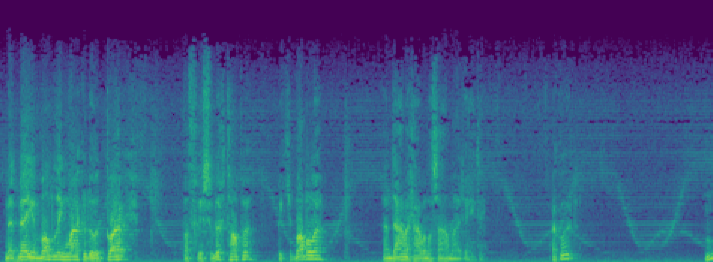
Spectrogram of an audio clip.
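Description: An actor playing an insistent, placating psychiatrist in a radio drama, reasoning and coaxing in speech. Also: male voice, medium pitch, animated, moderate pace, long pauses, fairly bright tone, faint music behind, lightly acted. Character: male psychiatrist, placating and insistent, defending his methods.

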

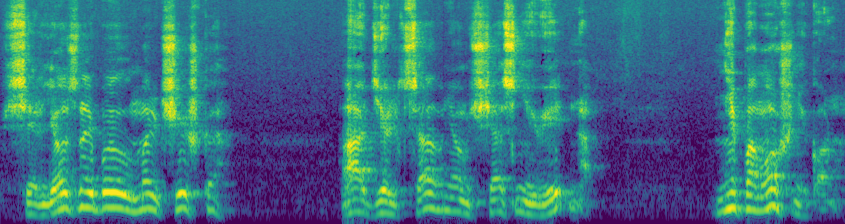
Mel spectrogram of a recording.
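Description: An actor playing a stern, grumbling old merchant father in a radio drama, gruff and reproachful. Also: on the high side, lively intonation, slow pace, long pauses, darkish tone. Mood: grumbling, scornful. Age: older. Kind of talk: Soviet radio drama acting.

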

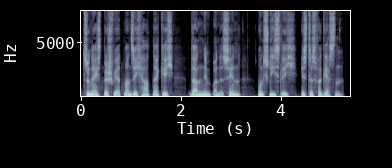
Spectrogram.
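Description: A man narrating a radio play in a measured, sober way. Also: fairly low pitch, darkish tone, no echo, studio quality.

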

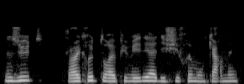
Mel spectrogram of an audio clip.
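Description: Male actor as a street-smart young rebel; rapid, slangy, higher voice, dry lo-fi take. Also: flat delivery, no echo, lightly acted. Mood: casual. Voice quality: casual slang, hesitant fillers. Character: young male Nikean resistance fighter, brash and slangy.

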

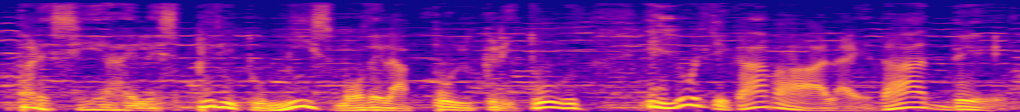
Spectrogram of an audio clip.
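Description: A man's voice: deep voice, huge pitch swings, normal speed. A man narrating a literary radio novel in a theatrical storytelling manner. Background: music.

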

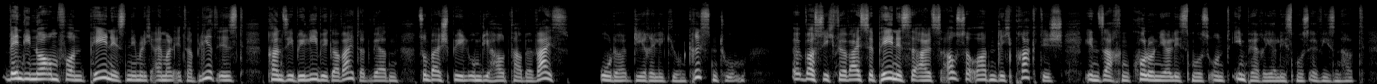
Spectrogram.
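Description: A woman's voice: mid-range voice, brisk, dry recording, studio quality, lightly acted. A woman playing an ironic, matter-of-fact narrator, delivering scripted satire.

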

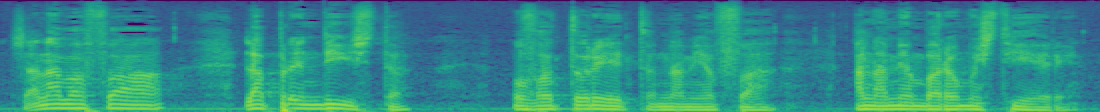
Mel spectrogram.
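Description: A man's voice: lowish voice, fairly even intonation, fairly quick, close to an everyday voice. An actor playing an old working-class factory man with a central Italian accent from northern Lazio, rambling and confiding as he reminisces in a theatrical monologue. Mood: reminiscing. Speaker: stage actor.

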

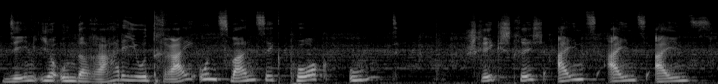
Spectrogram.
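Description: A man hosting a live radio show, speaking haltingly and playfully repeating himself. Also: high voice, expressive, faint music behind.

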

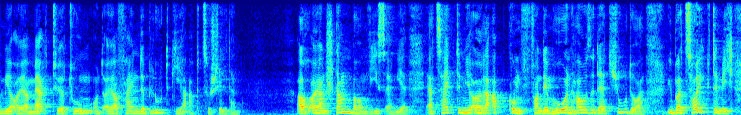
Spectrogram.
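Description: A man's voice: on the high side, close to an everyday voice. Man playing fervent young nobleman in echoing room. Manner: declamatory, impassioned, solemn. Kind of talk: classic German verse drama, declaimed radio acting.

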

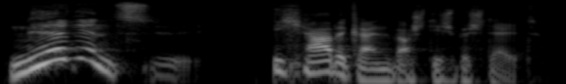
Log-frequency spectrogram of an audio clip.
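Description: A man's voice: a little high, huge pitch swings, measured pace, exaggerated voice. An actor playing a pedantic, aloof male scholar in a radio drama, curt, precise and self-important. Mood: irritated.

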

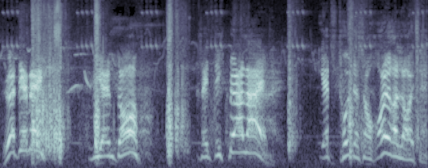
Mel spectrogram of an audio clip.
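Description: Bitter village blacksmith, very high raised voice, creaky edge, scornful harangue, noisy background. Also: male voice, lively intonation, measured pace, heavily acted. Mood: scornful defiance. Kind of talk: German audio drama acting.

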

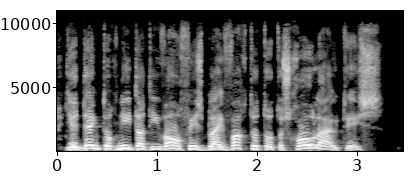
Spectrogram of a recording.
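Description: A man's voice: high-pitched, animated, normal speed, voice pushed up. A man voicing a gang of teasing schoolboys in a storybook. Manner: teasing, jeering. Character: mocking young schoolboys.

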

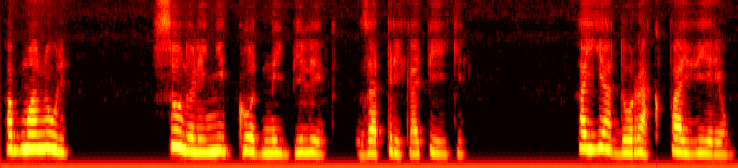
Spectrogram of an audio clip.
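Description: Man voicing a bitter, raised-pitch young boy. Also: takes it slowly, long pauses, dark tone. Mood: bitter, upset. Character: young boy, bitterly disappointed, self-reproaching.

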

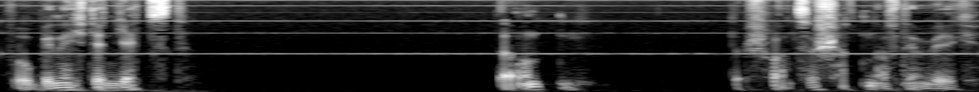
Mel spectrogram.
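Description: A man's voice: extremely high pitch, monotone, measured pace. An actor playing a desperate, hunted, lovesick man in a radio drama, thinking aloud in feverish fragments. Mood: wary, agitated. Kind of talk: German radio drama monologue. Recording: noisy 1980s radio drama recording.

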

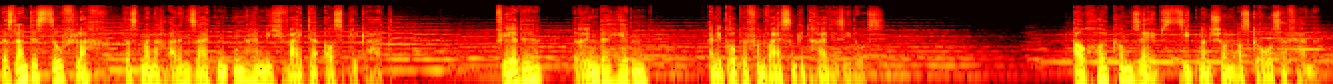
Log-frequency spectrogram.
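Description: A man narrating a radio drama in a measured, sober, scripted documentary style. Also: deep voice, expressive, over music.

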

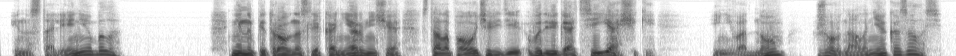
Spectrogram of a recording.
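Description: Male narrator, fairly low voice, animated intonation, dry studio sound, expressive children's storytelling. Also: no echo. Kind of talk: dramatic scripted narration for children's radio.

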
